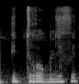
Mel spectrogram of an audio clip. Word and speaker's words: петроглифы: Именно петроглифы так звучит это слово, такое ударение.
